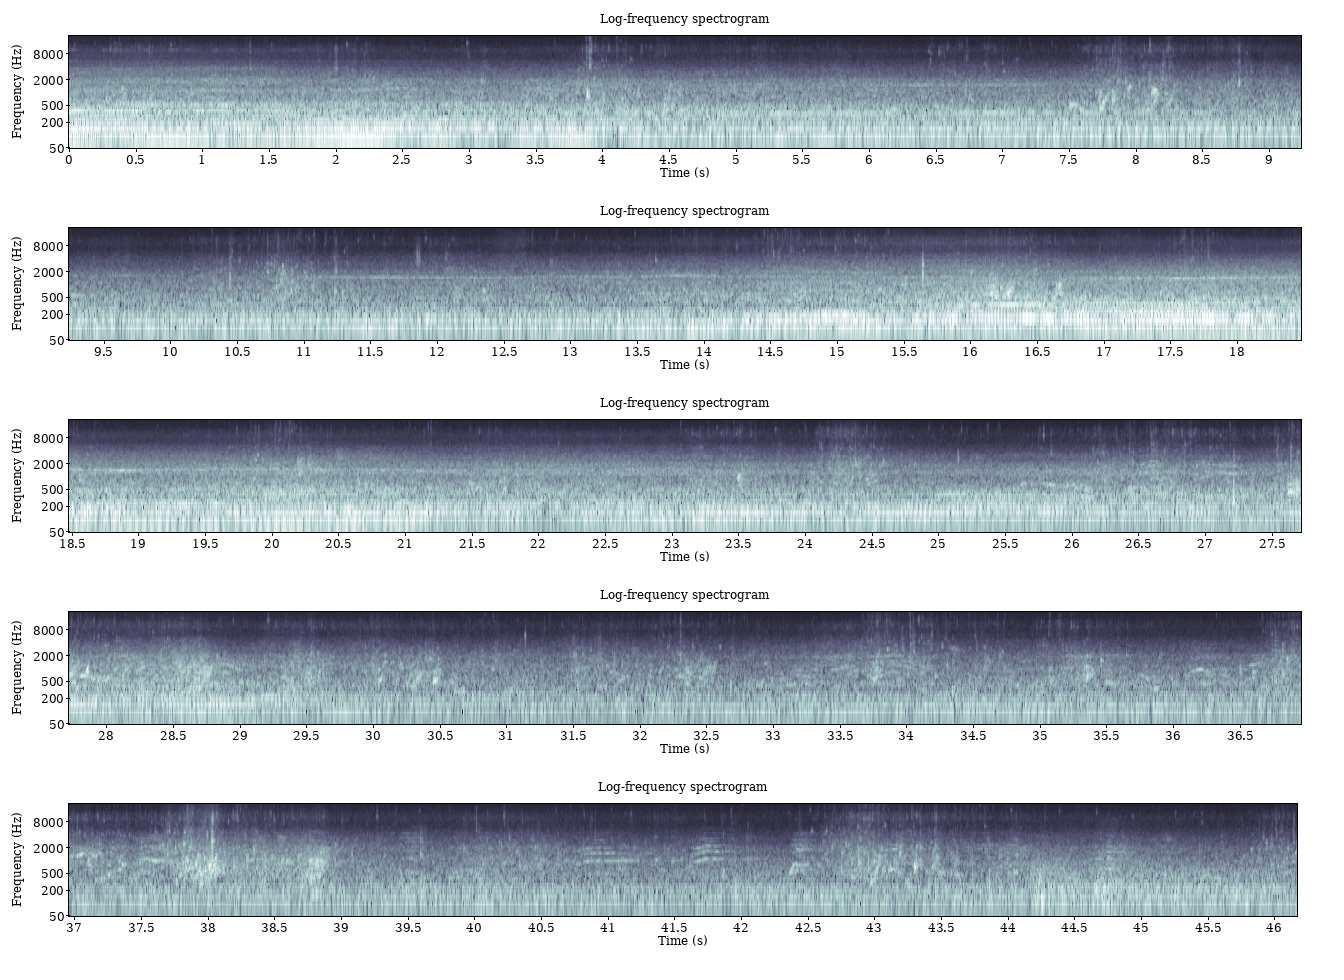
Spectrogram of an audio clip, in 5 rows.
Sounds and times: Waves and tides 0.0 - 46.1

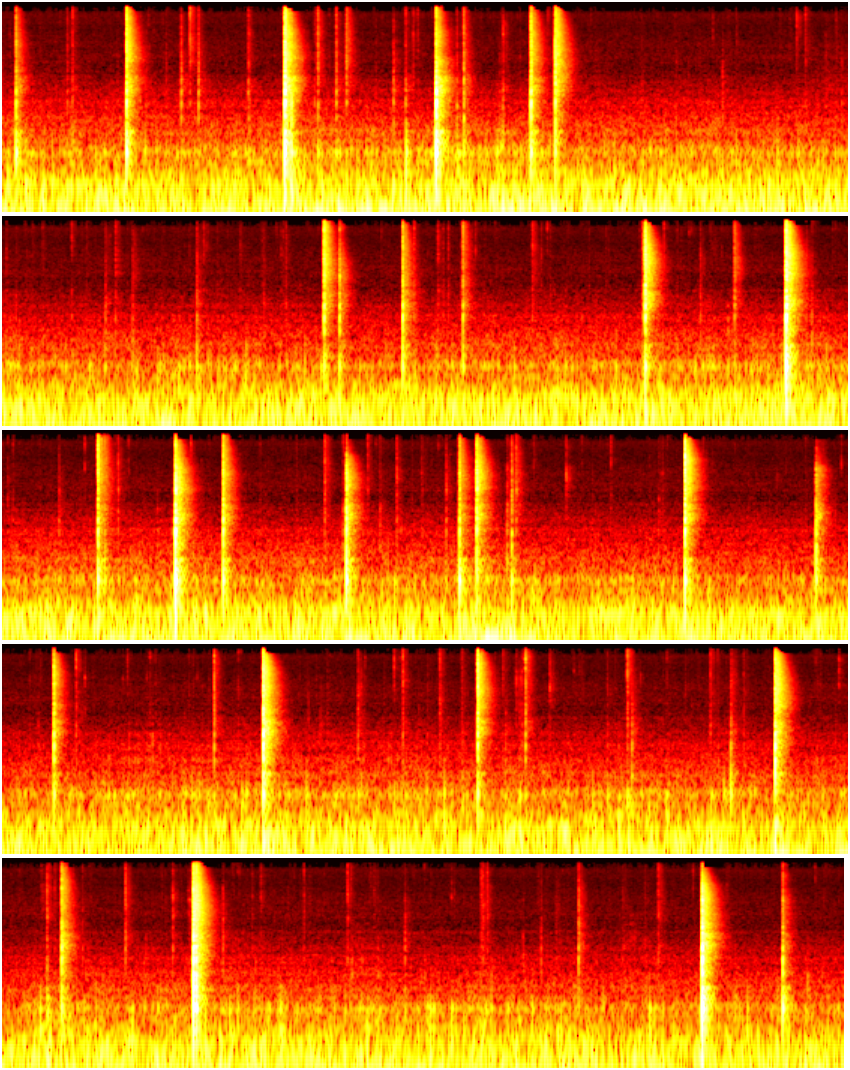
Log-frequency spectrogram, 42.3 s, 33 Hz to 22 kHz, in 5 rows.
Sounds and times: lighting a fire 0.0 - 5.9
lighting a fire 7.0 - 42.2

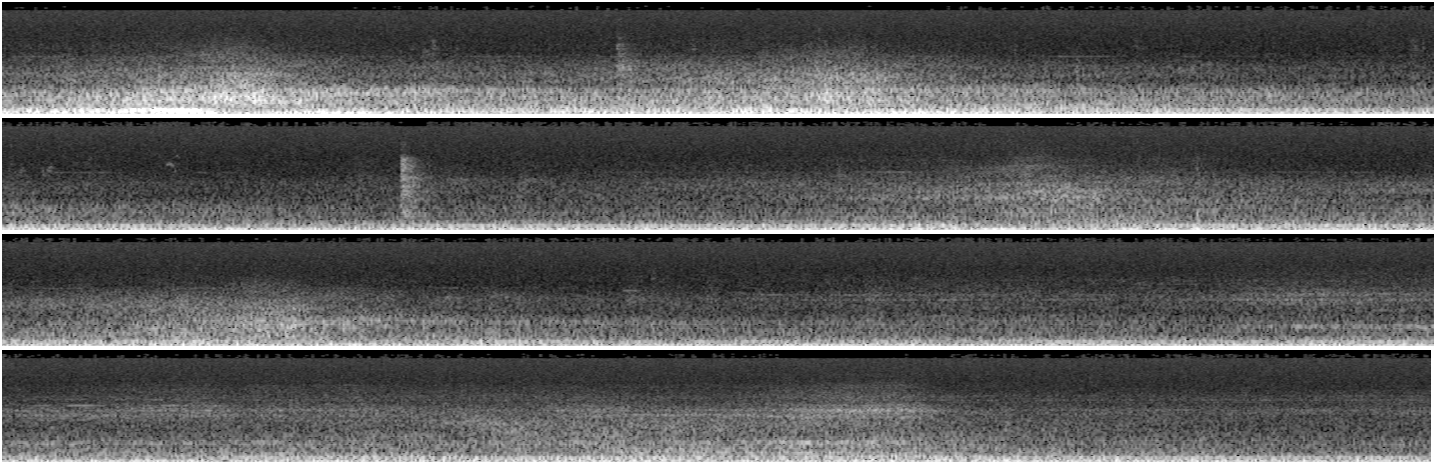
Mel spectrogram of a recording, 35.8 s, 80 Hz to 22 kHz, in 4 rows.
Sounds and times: Road traffic 0.0 - 35.7
new building construction 20.3 - 35.7

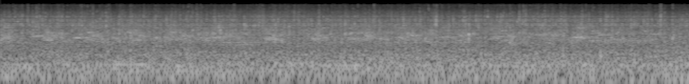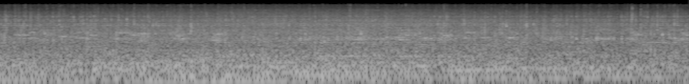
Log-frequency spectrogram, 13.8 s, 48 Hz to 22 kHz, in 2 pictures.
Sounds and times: basic fountain splashes 0.0 - 13.7

